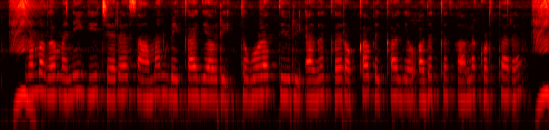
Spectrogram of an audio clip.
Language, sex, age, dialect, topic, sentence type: Kannada, female, 18-24, Northeastern, banking, question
